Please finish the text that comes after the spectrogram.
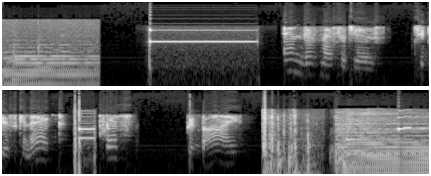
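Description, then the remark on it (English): A single steady electronic beep from an answering machine, lasting about a second, followed by bursts of high, chirpy, sped-up chatter and harsh noisy blips. “please leave your name and number at the beep, and the first available asshole will return your call promptly.”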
